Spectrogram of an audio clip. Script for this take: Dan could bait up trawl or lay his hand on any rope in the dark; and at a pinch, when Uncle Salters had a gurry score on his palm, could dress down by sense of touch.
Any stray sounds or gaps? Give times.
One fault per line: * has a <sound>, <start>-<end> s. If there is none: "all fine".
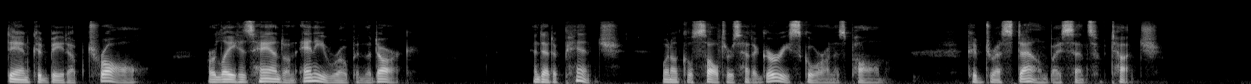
all fine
